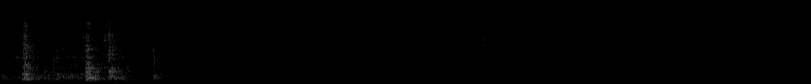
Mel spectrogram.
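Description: Fonica CDF-102R compact disc player's mechanism faintly clicking and whirring near the start while its display works through the disc read, then faint single ticks about once a second.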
